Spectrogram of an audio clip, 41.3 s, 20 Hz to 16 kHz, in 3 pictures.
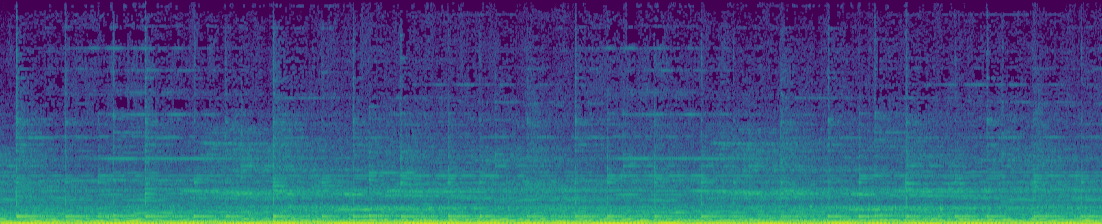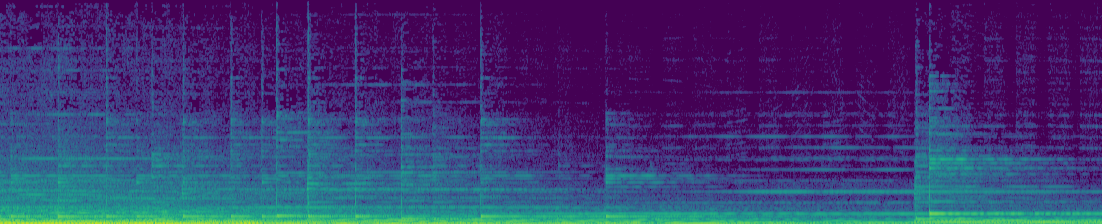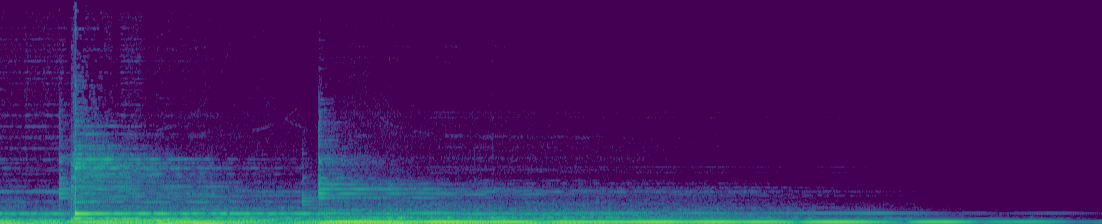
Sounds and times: Singing bowl: 0.0 - 39.8.

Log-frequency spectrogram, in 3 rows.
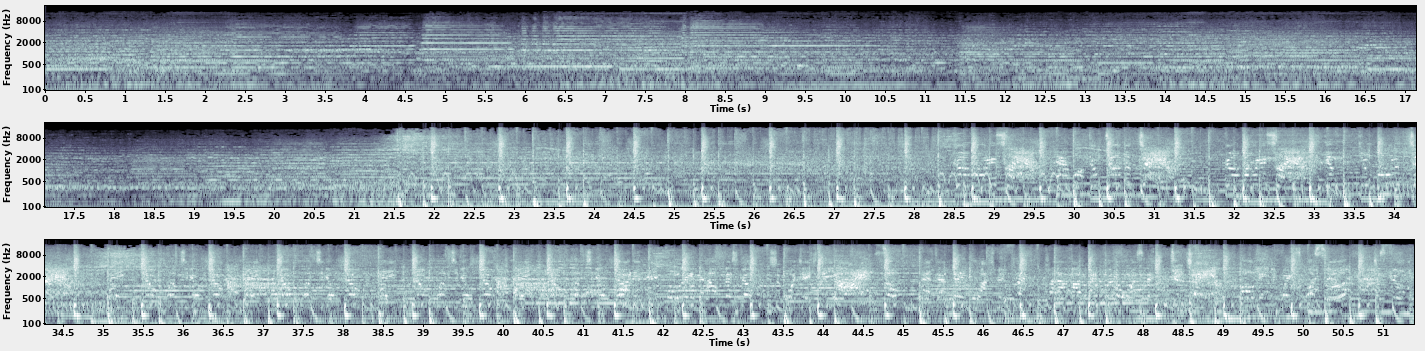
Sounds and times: Music: 0.0 - 51.3.

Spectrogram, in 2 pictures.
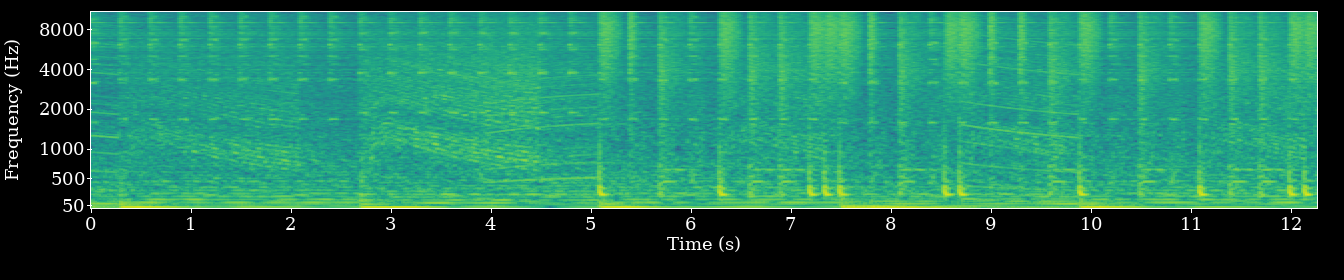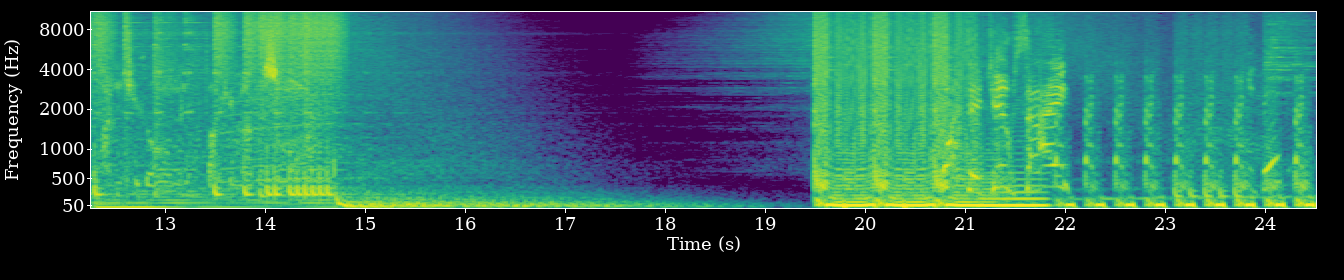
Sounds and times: Electronic dance music: 4.1 - 14.8, 19.5 - 24.5.

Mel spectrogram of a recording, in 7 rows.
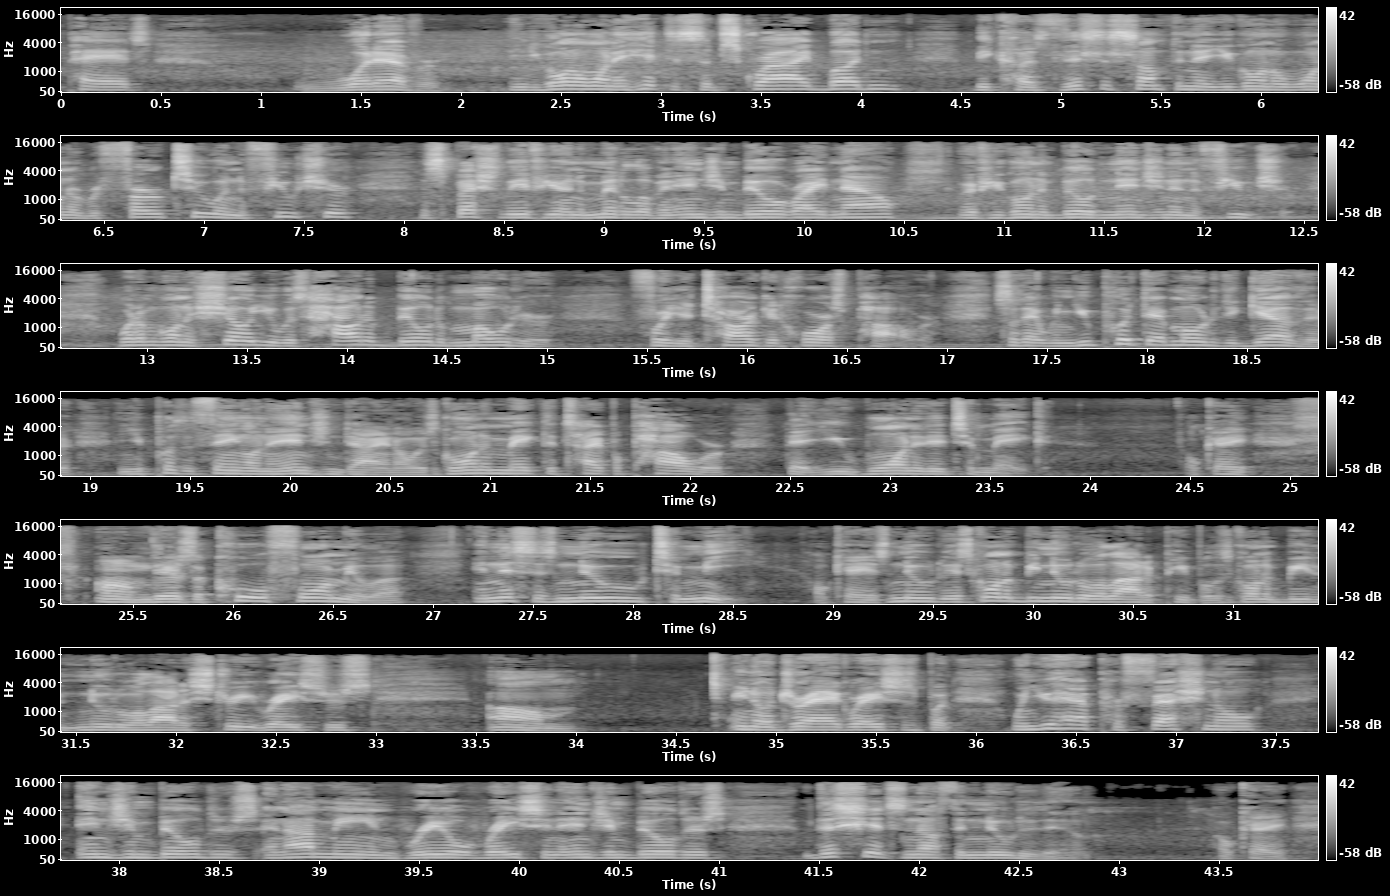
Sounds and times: Speech: 0.0 - 0.5, 1.2 - 23.8, 24.5 - 33.0, 33.6 - 34.1, 34.7 - 43.9.

